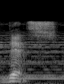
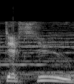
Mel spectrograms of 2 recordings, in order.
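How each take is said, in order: First: The final u vowel is dropped after s. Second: The final u vowel is clearly pronounced. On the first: "whenever I hear it, it's pronounced Des" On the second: "It's like Desu"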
